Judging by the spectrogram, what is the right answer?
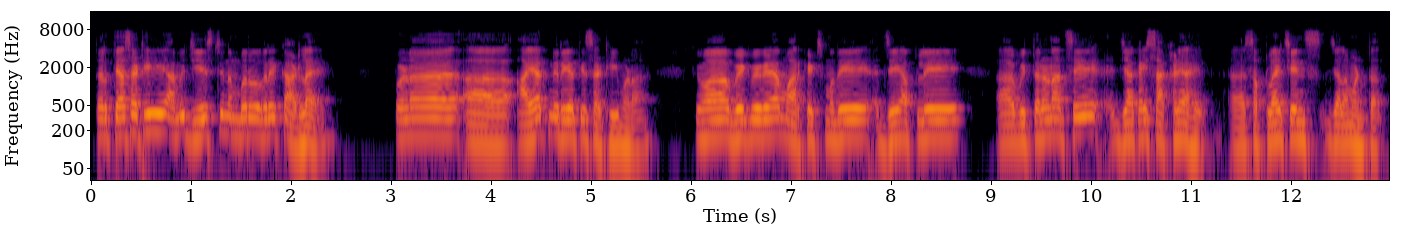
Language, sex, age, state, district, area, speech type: Marathi, male, 18-30, Maharashtra, Kolhapur, urban, spontaneous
